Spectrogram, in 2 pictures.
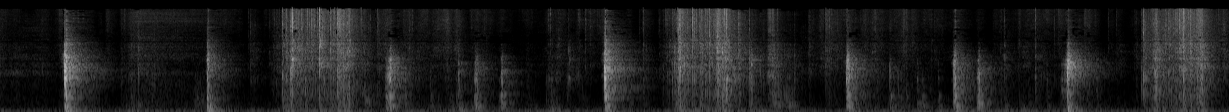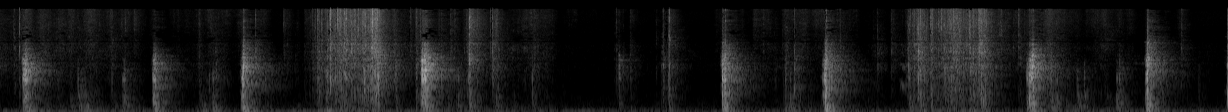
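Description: A deck of oracle cards being shuffled by hand: short rustles and snaps of card against card, coming in uneven bursts.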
